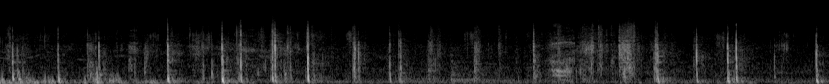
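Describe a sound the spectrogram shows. A basketball bounces sharply on an outdoor court.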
